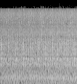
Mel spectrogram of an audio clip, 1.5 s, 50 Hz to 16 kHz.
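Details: 2007 Toyota Corolla (Fielder), codes P0335, P0302, P0304, rough idle, checked with an oscilloscope cylinder by cylinder: uneven, stumbling idle with a hissy, irregular beat instead of a smooth hum as a cylinder drops out and misfires.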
